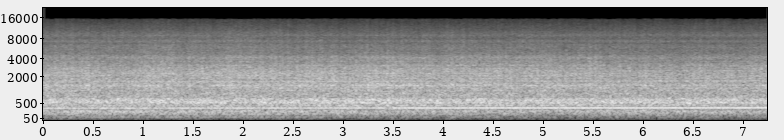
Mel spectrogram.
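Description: Onboard sound inside the Ack Attack motorcycle streamliner at full speed: its twin turbocharged Suzuki Hayabusa engines running hard under a dense rush of wind noise, with one steady engine tone that holds its pitch.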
